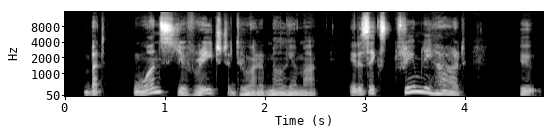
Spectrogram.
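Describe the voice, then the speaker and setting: This man has a dark, mellow tone. He speaks with a non-native accent at a fairly low pitch. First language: not English. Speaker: gaming YouTuber. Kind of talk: tutorial. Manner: halting.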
